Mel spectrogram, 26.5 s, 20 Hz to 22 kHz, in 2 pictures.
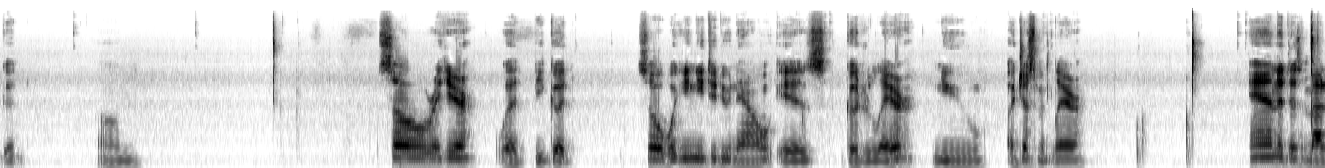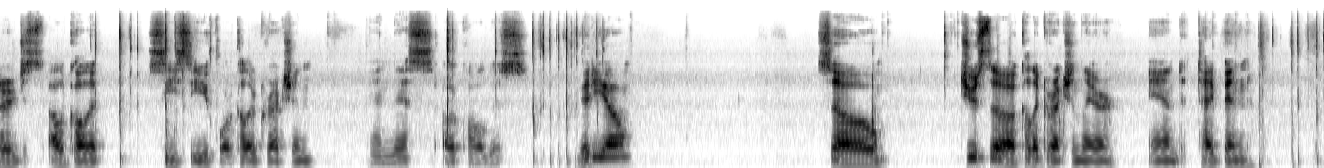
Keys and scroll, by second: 14.2-15.4 typing, 18.3-19.5 typing, 25.7-26.4 typing.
